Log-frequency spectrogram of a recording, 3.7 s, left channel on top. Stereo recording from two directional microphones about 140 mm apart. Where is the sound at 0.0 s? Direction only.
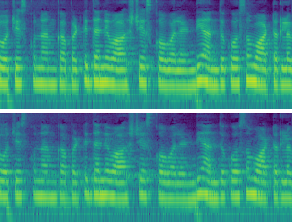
20° left (ahead or behind).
